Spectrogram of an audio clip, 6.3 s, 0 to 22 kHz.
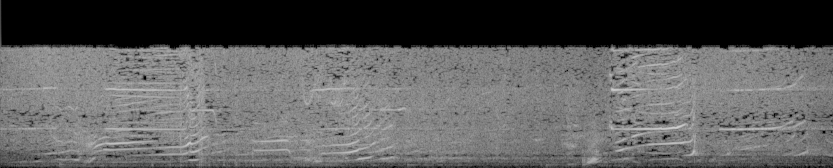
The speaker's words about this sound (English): And I can tell you that about 12 of us were on board and all of us were literally in tears listening in on the communication. I would call it a conversation between these killer whales.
